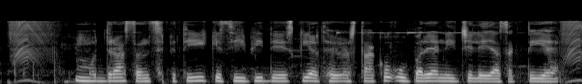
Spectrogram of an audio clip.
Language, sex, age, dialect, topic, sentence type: Hindi, male, 18-24, Kanauji Braj Bhasha, banking, statement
